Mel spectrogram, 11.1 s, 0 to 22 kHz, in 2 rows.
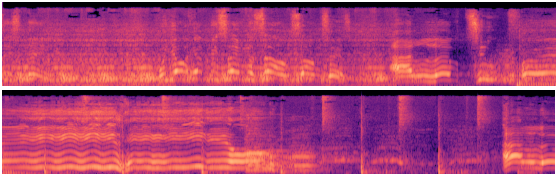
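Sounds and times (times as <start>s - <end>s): keyboard and guitar chord: 0.0s - 5.6s.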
